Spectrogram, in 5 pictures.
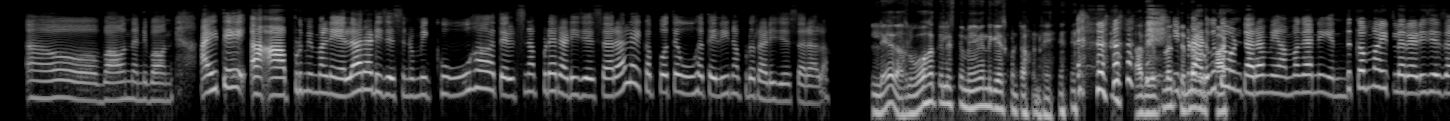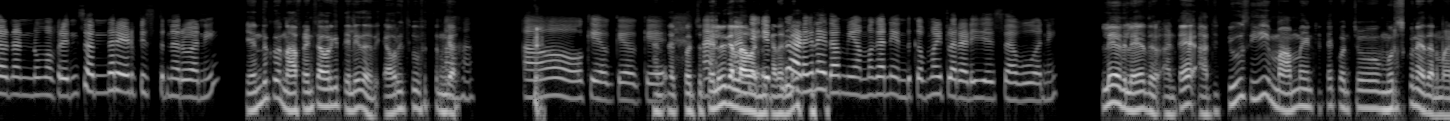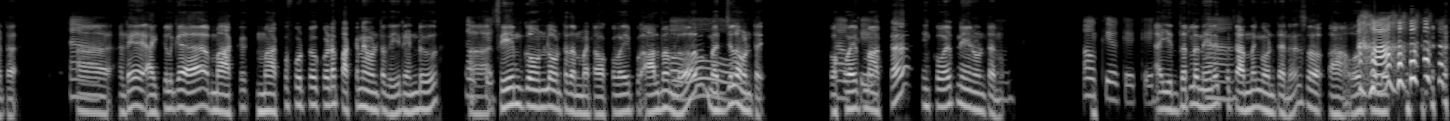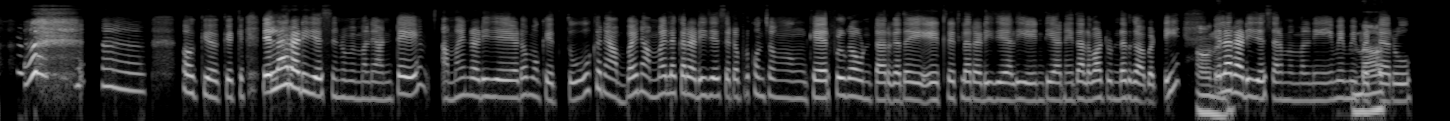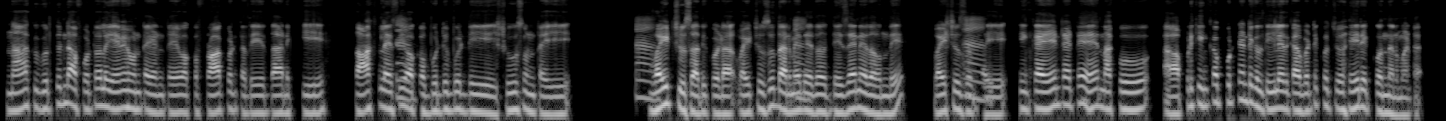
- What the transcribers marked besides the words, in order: in English: "రెడీ"; in English: "రెడీ"; in English: "రెడీ"; laugh; chuckle; in English: "రెడీ"; in English: "ఫ్రెండ్స్"; in English: "ఫ్రెండ్స్"; chuckle; chuckle; in English: "రెడీ"; in English: "యాక్చువల్‌గా"; in English: "సేమ్"; in English: "ఆల్బమ్‌లో"; laugh; in English: "సో"; in English: "రెడీ"; laugh; in English: "రెడీ"; in English: "రెడీ"; in English: "కేర్‌ఫుల్‌గా"; in English: "రెడీ"; in English: "రెడీ"; in English: "ఫ్రాక్"; in English: "షూస్"; in English: "వైట్ షూస్"; in English: "వైట్ షోస్"; in English: "డిజైన్"; in English: "వైట్ షూస్"; in English: "హెయిర్"
- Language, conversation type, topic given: Telugu, podcast, మీ కుటుంబపు పాత ఫోటోలు మీకు ఏ భావాలు తెస్తాయి?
